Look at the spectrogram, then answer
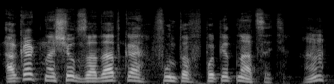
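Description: A man's voice: a little high, expressive, normal speed, a bit bright. A man voicing a cheeky young male musician who drawls offhand remarks after drinking.

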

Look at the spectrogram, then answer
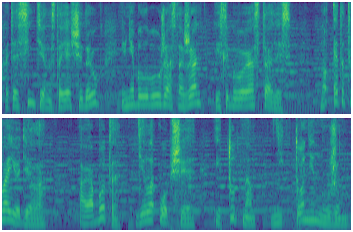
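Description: A dry, sardonic young musician, as a male narrator reads him, calm and measured with a slightly high voice. Soft music sits under the storybook reading. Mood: wry. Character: wry, level-headed young male musician.

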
